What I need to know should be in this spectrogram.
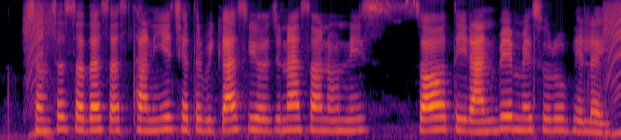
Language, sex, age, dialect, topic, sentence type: Magahi, female, 18-24, Western, banking, statement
